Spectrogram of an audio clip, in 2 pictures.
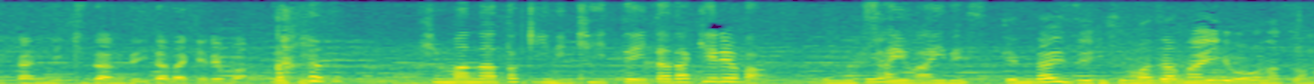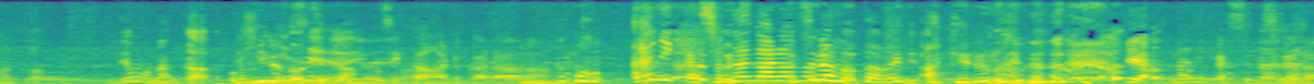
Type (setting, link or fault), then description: fault, background noise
